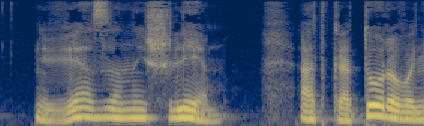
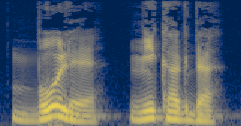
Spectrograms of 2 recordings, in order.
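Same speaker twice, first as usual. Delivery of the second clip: low, emphatic vow; с жаром; 5 semitones lower, 4 dB louder than usual. Acted. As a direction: swear it off with some heat. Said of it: "с жаром добавил я". (низко и с жаром)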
